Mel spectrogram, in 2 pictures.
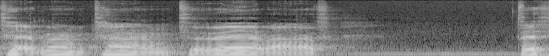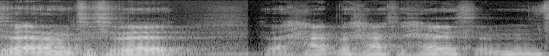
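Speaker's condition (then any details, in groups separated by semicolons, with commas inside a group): Dystonia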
